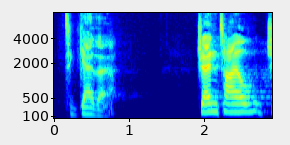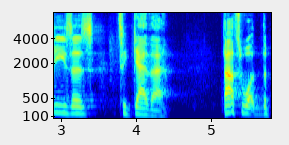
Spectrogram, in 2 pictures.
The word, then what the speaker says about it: Gentile: Looks a bit like Gentile. Gentile's how it's said.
